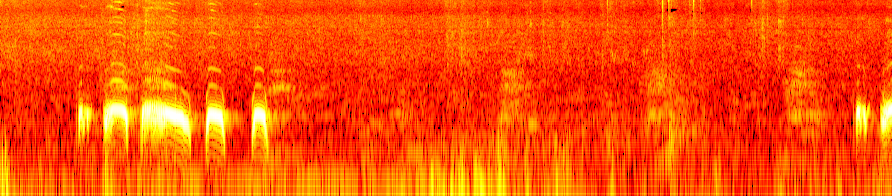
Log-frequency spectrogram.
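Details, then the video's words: Spotted dove giving a gentle urging lure coo to stimulate doves: one full phrase of round hooting notes with a long falling centre note, then faint rustling, and another phrase just beginning at the end. "Tiếng Cu Gáy Mồi GỌI THÚC NHẸ GIỌNG Hạp Bổi Kích Bổi Nhanh Nổi /Cu Đất Gáy . cu cườm gáy.cu gáy"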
